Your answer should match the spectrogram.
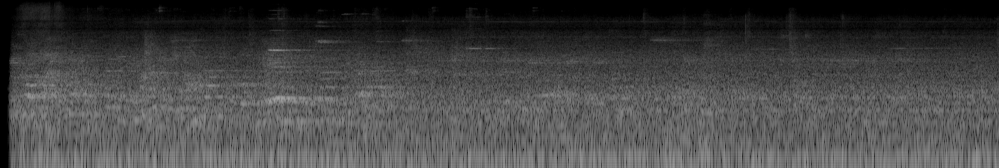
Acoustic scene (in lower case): subway station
